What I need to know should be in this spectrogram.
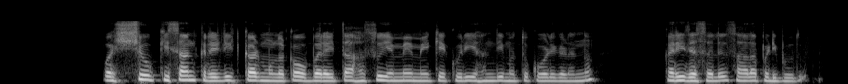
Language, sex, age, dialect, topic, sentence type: Kannada, male, 18-24, Mysore Kannada, agriculture, statement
